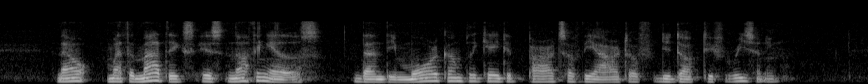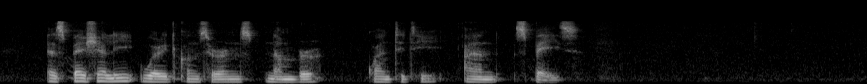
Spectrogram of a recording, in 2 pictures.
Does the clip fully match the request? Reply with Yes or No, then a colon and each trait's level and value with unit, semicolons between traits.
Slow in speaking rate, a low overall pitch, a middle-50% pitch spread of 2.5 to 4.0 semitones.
Yes: slow, 85 wpm; low, 130 Hz; average, 2.8 semitones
